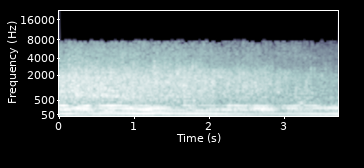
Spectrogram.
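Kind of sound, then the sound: crowd, audience applauding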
